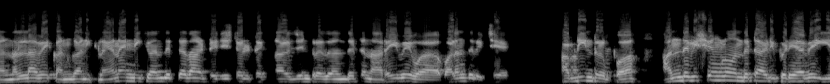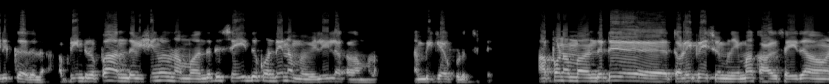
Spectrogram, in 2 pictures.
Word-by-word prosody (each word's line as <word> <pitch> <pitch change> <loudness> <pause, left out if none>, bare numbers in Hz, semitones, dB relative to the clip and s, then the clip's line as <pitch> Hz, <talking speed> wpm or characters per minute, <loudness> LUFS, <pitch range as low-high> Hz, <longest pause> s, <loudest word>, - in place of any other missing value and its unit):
நல்லாவே 145 +4 0
கண்காணிக்கலா. 235 0 -1
ஏன்னா, 165 +1 +1
இன்னைக்கு 150 0 -2
வந்துட்டு 155 +1 -1
தான் 150 - +1
டிஜிட்டல் 135 0 -1
டெக்னாலஜி 130 0 -2
என்றது 130 -2 -2
வந்துட்டு 135 +3 -2
நிறையவே 145 +7 +1
வ - - -1 0.2
வளர்ந்துடுச்சே. 155 - -1 0.6
அப்படின்றப்போ, 155 -5 +1 0.4
அந்த 170 +3 +2
விஷயங்களும் 190 0 +1
வந்துட்டு 165 0 0
அடிப்படையாவே 150 0 +1
இருக்கு 150 +1 -2
அதுல. 110 0 -2 0.2
அப்படின்றப்போ, 150 +2 0
அந்த 150 -1 +1
விஷயங்கள 180 +5 +1
நம்ம 140 -1 -2
வந்துட்டு 155 +5 -1
செய்துக்கொண்டே 170 0 0
நாம 130 -6 -2
வெளியில 135 +5 +1
கெளம்பலாம். 110 -1 -5 0.3
நம்பிக்கையா 245 +3 0
குடுத்துட்டு. 485 - -7 0.5
அப்ப - - -2
நம்ம 170 -1 +2
வந்துட்டு, 160 +4 +3 0.6
தொலைபேசி 155 0 +2
மூலியமா 135 +3 +1
கால் 135 +1 +2
செய்து 135 +2 +2
அ - - +2
150 Hz, 140 wpm, -23 LUFS, 135-170 Hz, 0.6 s, வந்துட்டு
